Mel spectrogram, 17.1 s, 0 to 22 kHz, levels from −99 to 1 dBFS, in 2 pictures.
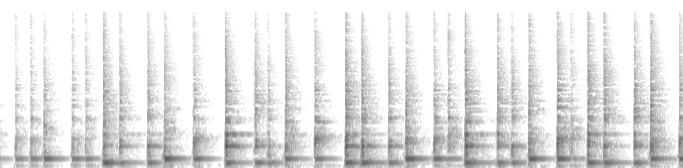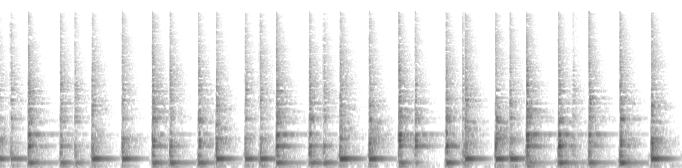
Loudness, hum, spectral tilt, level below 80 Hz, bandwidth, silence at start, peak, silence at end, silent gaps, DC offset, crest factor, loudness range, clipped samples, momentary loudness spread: -47 LUFS; none; -6 dB/octave; -68 dBFS; 16 kHz; 0.2 s; -24 dBFS; 0.1 s; none; under 0.1%; 22 dB; 5 LU; under 0.1%; 10 LU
